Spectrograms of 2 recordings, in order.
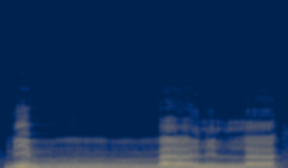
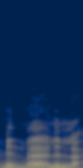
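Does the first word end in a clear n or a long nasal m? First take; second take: long nasal m; clear n. First: The n merges into a long nasal m. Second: The n is pronounced clearly before the m. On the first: "panjangkan sebab ada dengung. Dua harakat" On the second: "Dia ada bunyi nun"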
